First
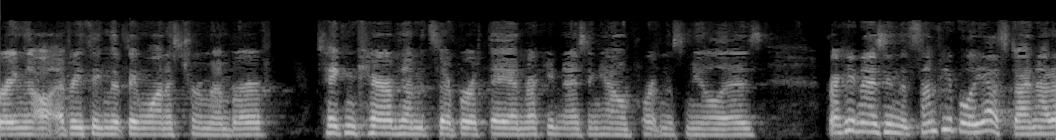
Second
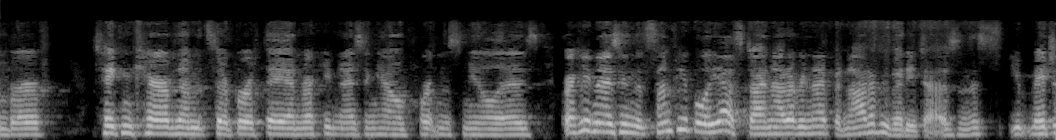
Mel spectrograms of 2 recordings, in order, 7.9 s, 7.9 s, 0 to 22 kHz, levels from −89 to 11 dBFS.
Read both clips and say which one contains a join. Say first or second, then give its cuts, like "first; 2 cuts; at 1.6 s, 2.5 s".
second; 1 cut; at 4.1 s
